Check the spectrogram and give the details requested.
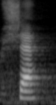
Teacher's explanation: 双唇向前伸，舌前部抬起，与硬腭形成缝隙，气流从口腔的缝隙冲出 ，发出擦音湿的音，声带是不震动的。因此这两个音节，拼上▁i，▁前面读▁sh，▁后面▁sh▁拼上▁i▁读▁sh，▁因此这两个音节▁sh▁和▁sh。西，我们看这两个音节的发音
